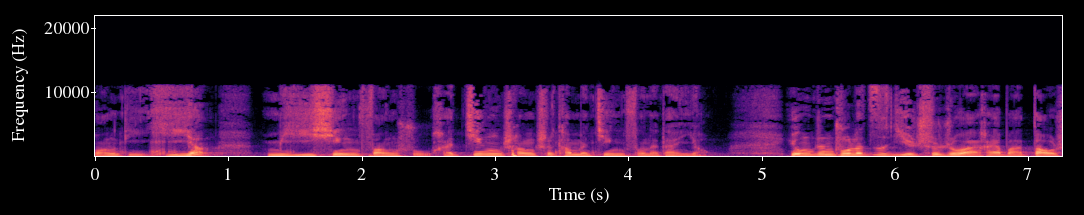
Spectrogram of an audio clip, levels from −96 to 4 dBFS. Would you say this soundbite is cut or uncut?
uncut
